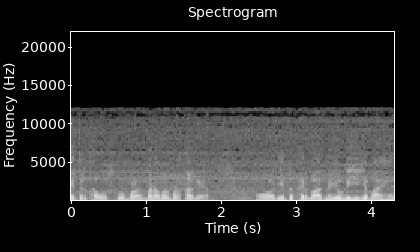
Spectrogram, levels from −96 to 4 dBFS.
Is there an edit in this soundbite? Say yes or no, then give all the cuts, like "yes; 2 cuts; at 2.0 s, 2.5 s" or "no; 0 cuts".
no; 0 cuts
